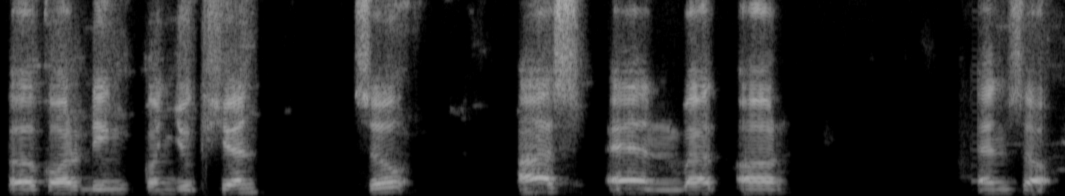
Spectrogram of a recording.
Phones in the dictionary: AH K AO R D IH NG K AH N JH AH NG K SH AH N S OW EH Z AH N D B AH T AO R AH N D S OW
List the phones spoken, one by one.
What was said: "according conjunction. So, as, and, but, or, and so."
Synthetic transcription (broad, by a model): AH K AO R D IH NG K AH N JH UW K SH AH N S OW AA S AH N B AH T AO R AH N S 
